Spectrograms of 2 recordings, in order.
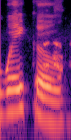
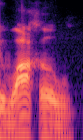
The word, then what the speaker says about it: Waco: way cool texas wacko is it wacko or waco sometimes it's wacom sometimes waco it's really wacko there was an indian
